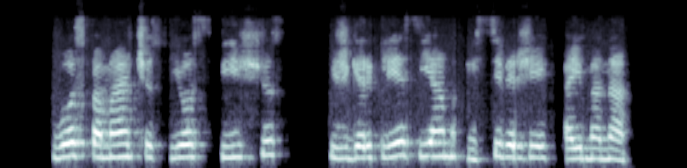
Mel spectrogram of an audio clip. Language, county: Lithuanian, Marijampolė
